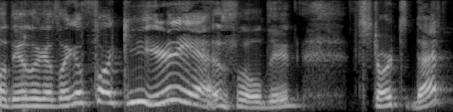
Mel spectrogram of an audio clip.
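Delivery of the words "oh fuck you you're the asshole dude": mock angry retort. Acted phone quarrel.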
